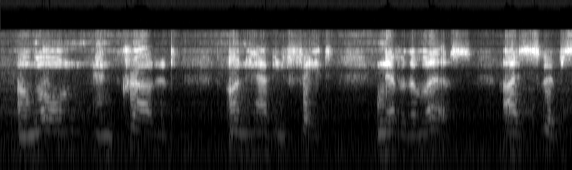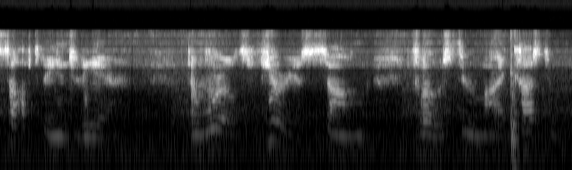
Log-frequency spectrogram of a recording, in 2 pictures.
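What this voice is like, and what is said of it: Midwestern American accent. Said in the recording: “I heard the Midwestern accent.”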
